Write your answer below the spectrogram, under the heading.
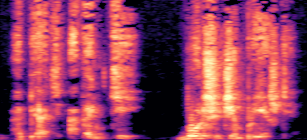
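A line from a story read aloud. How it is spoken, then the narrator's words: Loud whisper. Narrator (Russian): Дори громко шепнул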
